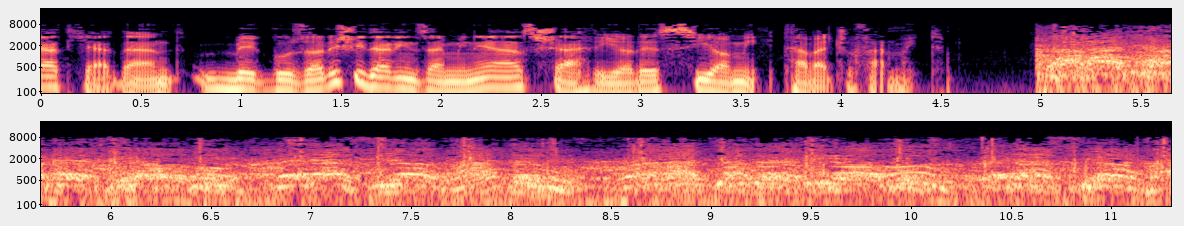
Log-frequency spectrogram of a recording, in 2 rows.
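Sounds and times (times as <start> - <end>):
speech: 0.0 - 11.2
crowd of protesters chanting and shouting: 5.0 - 11.2.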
